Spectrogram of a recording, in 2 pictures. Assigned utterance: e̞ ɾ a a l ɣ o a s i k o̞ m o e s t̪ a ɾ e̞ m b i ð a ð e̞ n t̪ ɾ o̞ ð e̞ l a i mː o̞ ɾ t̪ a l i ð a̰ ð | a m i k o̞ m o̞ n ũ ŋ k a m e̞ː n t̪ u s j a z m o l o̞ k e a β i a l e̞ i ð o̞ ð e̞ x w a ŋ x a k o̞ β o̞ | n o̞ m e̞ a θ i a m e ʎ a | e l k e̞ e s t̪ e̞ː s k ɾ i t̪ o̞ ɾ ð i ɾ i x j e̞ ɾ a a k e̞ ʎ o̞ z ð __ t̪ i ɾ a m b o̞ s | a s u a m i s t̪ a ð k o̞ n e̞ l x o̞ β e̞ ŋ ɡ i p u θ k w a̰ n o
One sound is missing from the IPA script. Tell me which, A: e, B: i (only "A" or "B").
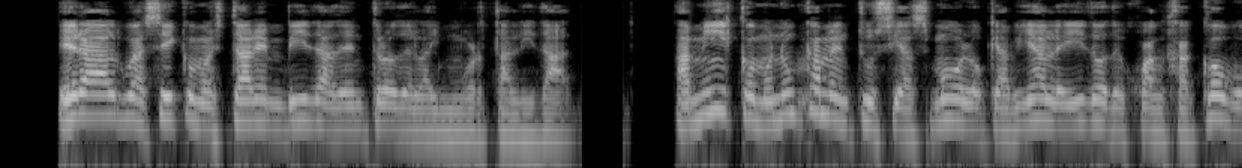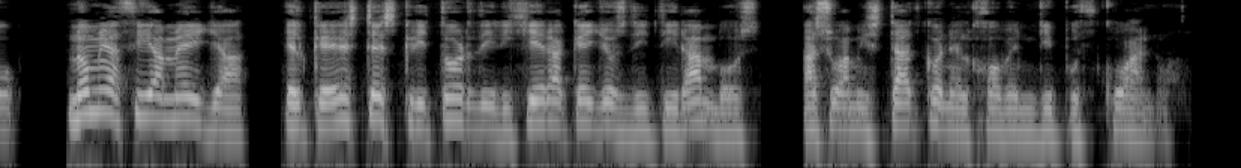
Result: B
